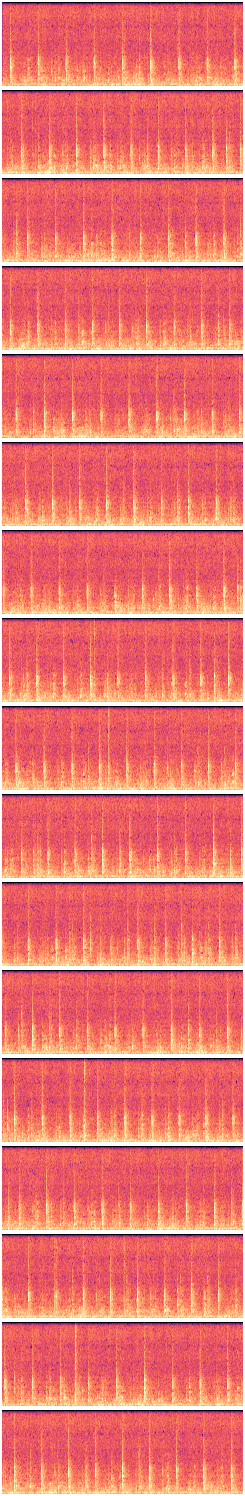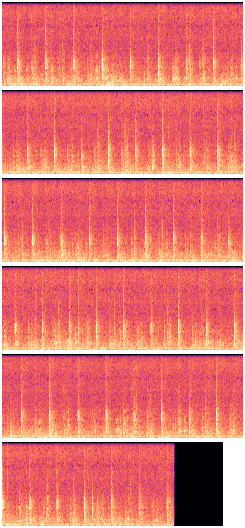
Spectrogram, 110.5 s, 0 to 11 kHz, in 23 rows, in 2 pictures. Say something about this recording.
Water milll - millstone and gears
These sounds come from a water mill in Golspie, Scotland. It's been built in 1863 and is still in use!
Here you can hear the millstone grinding in the middle floor of the mill.
historic, machinery, mechanical, water-mill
